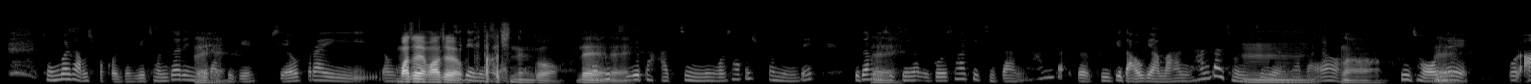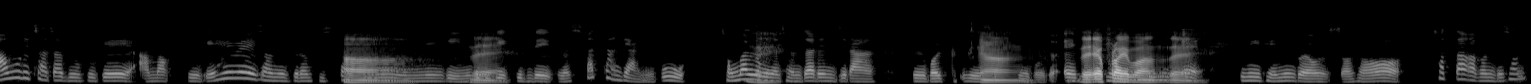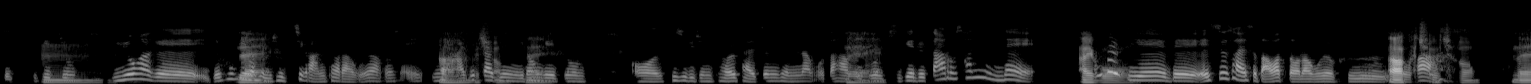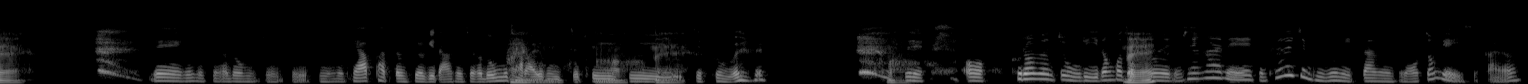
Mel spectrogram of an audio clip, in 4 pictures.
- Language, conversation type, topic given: Korean, unstructured, 인공지능은 우리 생활에 어떤 도움을 줄까요?
- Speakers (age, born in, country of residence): 30-34, South Korea, Portugal; 35-39, South Korea, United States
- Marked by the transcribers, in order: other background noise; laughing while speaking: "네"; laughing while speaking: "그거가"; distorted speech; laughing while speaking: "제품을"; laugh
